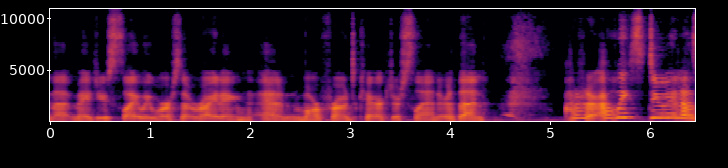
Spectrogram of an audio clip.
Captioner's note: laughs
